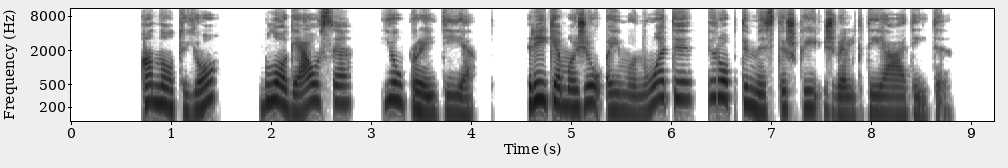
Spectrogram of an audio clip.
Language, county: Lithuanian, Vilnius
